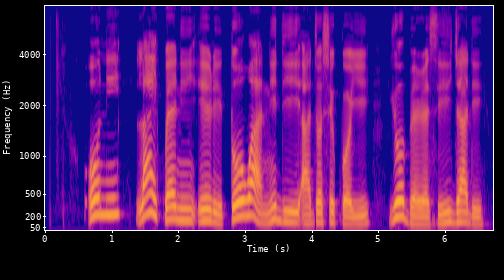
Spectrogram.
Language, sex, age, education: Yoruba, male, 15-29, tertiary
